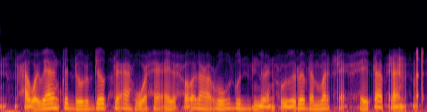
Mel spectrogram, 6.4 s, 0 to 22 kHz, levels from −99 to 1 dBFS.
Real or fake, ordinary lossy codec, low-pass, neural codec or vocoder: fake; none; 3.6 kHz; autoencoder, 22.05 kHz, a latent of 192 numbers a frame, VITS, trained on many speakers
